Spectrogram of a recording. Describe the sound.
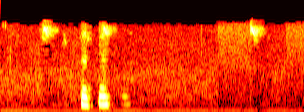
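A few faint, scattered bird chirps sound in a quiet outdoor setting, with a brief murmur of a voice early on.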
